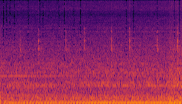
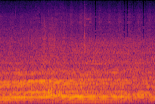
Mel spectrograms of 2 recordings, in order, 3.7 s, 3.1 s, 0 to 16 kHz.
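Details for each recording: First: BMW M3 Competition, engine running, rear wheel turning: light metallic ticks about twice a second over a low engine hum, from overlong wheel bolts catching the handbrake springs. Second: BMW M3 Competition, recorded under the car in third gear after fixing park brake cable clip touching the driveshaft: rear wheel spins smoothly with steady hum, no ticking, faint handbrake drag needing adjustment; not the bearings.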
